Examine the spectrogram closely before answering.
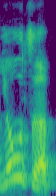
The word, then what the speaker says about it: usr: 对，那这个 user 就可以叫 user，其实它就读作 user，没问题。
